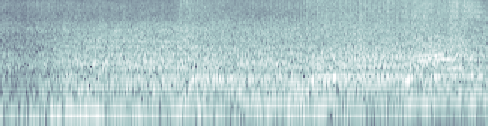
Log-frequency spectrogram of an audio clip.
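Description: A Corvette Roadster drag racing at a drag strip in Edmonton, Alberta, its engine roaring loud and steady with a sustained, rising revving tone throughout.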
